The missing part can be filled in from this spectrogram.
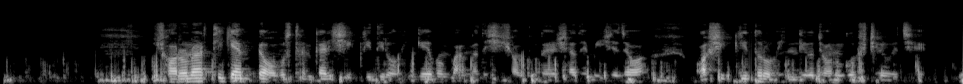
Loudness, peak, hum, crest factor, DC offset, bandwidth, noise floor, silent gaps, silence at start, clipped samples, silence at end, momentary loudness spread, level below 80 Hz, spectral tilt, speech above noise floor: -23 LUFS; -2 dBFS; none; 22 dB; under 0.1%; 7.6 kHz; -52 dBFS; 0.86-0.90 s; 0.05 s; under 0.1%; 0 s; 15 LU; -56 dBFS; -6 dB/octave; 29 dB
